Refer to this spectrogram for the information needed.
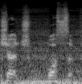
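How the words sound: It is said imitating another person's pronunciation.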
